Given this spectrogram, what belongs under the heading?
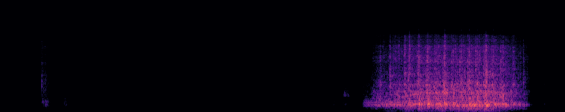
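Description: A sewing machine stitches a neck lining in one close burst of about two seconds of fast, even whirring. A faint tap comes before it, and near silence fills the rest.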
